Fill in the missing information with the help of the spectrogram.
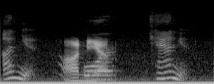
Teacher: it kind of sounds like a combination between an n and a y sound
